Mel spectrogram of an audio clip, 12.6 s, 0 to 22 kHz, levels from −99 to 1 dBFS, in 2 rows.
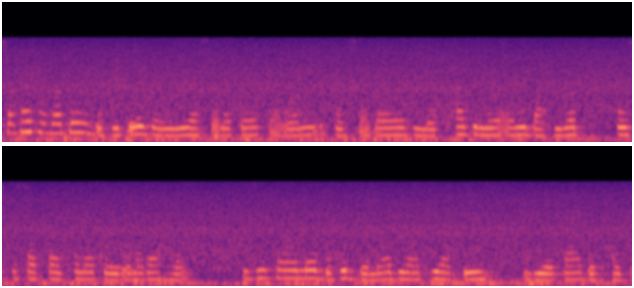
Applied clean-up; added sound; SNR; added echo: none; Rain; 14 dB; reverberation time 0.2 s.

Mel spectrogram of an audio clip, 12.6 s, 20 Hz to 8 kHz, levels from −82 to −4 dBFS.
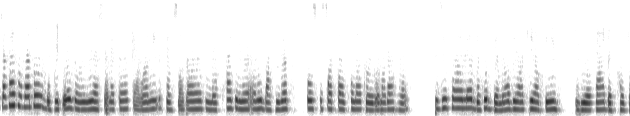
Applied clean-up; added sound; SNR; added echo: neural mask model DeepFilterNet 3.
